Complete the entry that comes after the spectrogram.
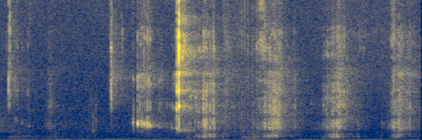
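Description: Potato chips being bitten and chewed, with about six crisp crunches spread over a few seconds, beginning about a second in.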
